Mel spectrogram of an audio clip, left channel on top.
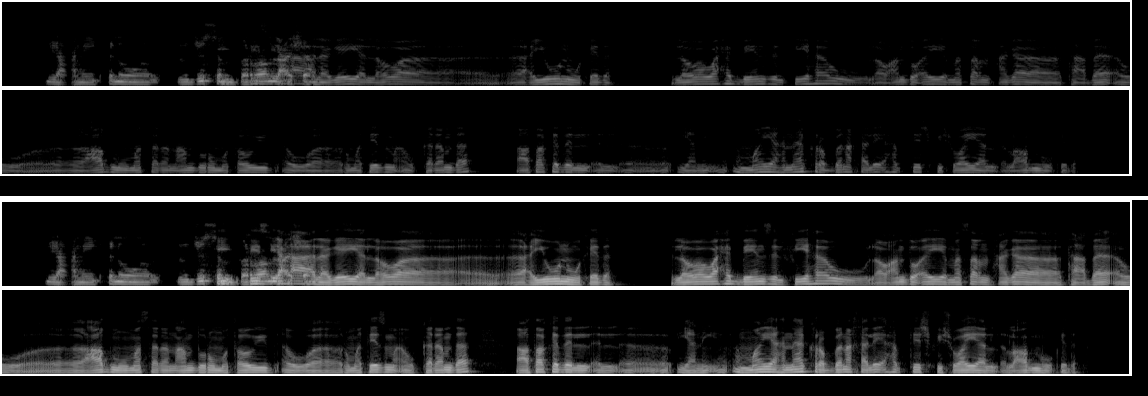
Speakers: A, on the right; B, on the right.
A: يعني يدفنوا الجسم
B: في
A: بالرمل
B: في سياحة
A: عشان
B: علاجية اللي هو آه، عيون وكده اللي هو واحد بينزل فيها ولو عنده أي مثلا حاجة تعباء أو آه، عظمه مثلا عنده روماتويد أو آه، روماتيزم أو الكلام ده أعتقد ال ال آه، يعني المية هناك ربنا خالقها بتشفي شوية ال- العظم وكده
